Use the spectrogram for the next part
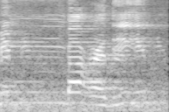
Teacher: मिन बअदिहिम है। नून साकिन के बाद बा आ गया है, अब वहाँ पर उस नून को मीम से बदल कर पढ़ने का नाम इक़लाब।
